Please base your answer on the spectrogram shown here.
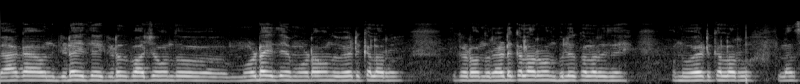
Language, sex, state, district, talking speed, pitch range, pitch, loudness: Kannada, male, Karnataka, Gulbarga, 180 wpm, 185-195 Hz, 190 Hz, -15 LUFS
